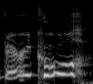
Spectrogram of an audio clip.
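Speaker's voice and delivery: high, loud, sobbing fake cheer; mock crying. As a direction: force cheer while pretending to cry. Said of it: "fully teary-eyed".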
